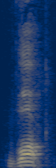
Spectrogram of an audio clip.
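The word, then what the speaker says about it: walk: Ninth में वॉक, इसमें L silent रहता है।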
